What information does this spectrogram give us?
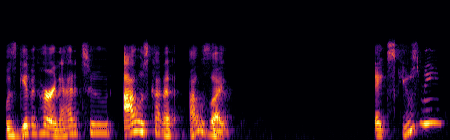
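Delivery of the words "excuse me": very high, thin, disbelieving squeak; shocked, offended excuse me; incredulous excuse me. Retold or imitated. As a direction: act as if you can't believe what you heard. Challenging a rude worker.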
